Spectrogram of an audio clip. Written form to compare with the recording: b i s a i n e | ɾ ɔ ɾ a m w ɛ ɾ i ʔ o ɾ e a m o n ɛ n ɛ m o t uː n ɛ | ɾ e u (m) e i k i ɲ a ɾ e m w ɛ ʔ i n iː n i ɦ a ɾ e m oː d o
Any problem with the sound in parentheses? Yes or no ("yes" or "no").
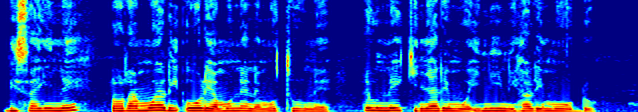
yes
